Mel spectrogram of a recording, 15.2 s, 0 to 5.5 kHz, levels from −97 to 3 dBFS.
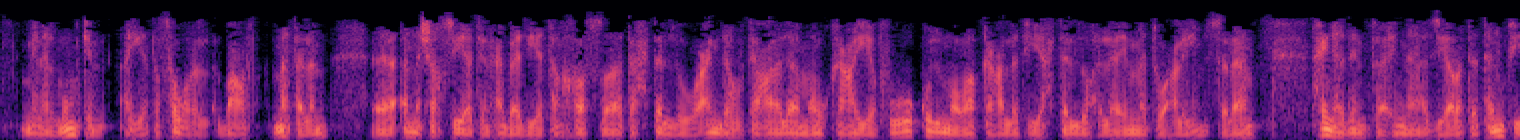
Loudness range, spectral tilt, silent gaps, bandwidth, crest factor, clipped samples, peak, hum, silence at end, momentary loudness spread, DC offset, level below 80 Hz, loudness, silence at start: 2 LU; -10.5 dB/octave; none; 4.5 kHz; 22 dB; under 0.1%; -10 dBFS; none; 0 s; 7 LU; under 0.1%; -54 dBFS; -31 LUFS; 0.2 s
